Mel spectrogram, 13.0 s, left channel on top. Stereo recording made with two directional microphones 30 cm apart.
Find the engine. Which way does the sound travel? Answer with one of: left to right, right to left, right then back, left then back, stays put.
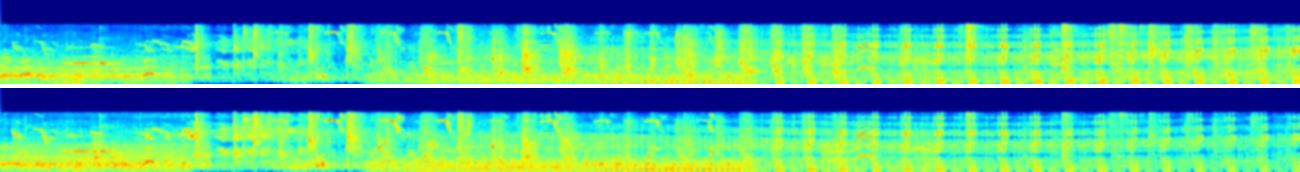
right to left.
